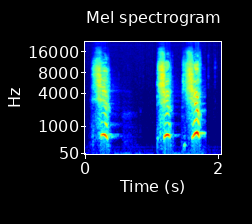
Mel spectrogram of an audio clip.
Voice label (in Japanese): シュ！シュ！シュ！, 妹系／ぶりっ子／元気な子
